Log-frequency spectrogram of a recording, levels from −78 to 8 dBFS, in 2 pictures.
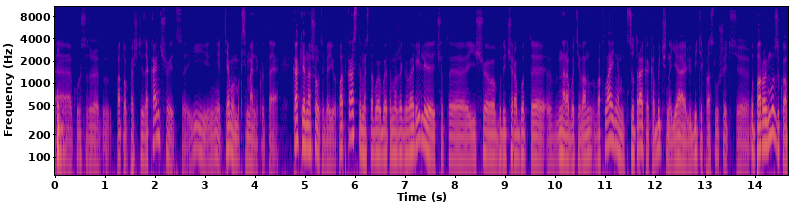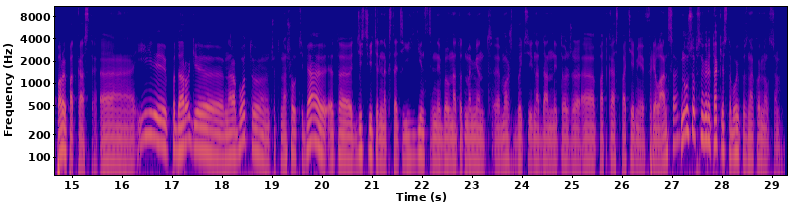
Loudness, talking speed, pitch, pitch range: -34 LUFS, 165 wpm, 100 Hz, 90-120 Hz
